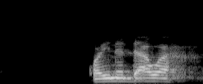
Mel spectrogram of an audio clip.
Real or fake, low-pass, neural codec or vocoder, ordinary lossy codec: real; 3.6 kHz; none; Opus, 32 kbps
